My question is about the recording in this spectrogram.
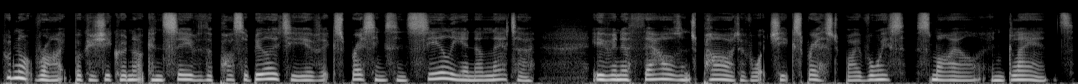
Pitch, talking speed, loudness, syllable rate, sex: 210 Hz, 165 wpm, -22 LUFS, 5.3 syllables/s, female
